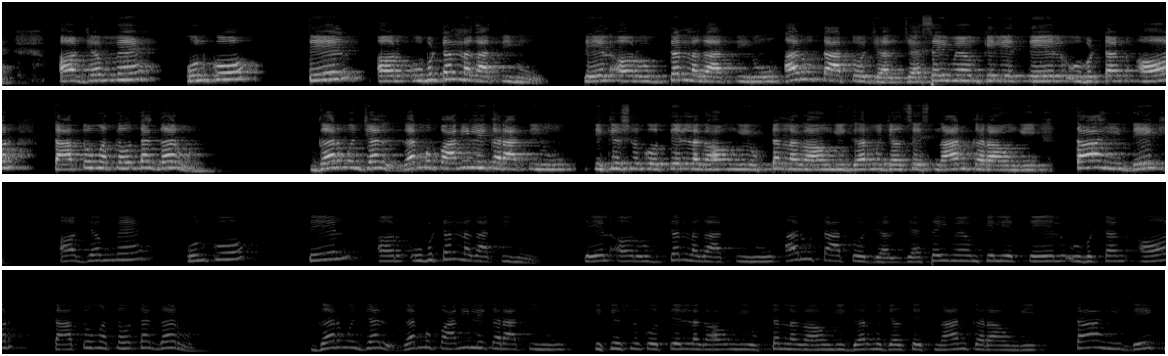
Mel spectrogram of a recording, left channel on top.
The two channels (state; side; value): quieter; right; 19.4 dB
